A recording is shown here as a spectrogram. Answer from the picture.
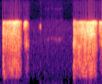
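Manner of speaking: soft, voiceless hiss for attention; imitated hushed beckoning; furtive psst. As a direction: secretly get his attention. Star secretly beckoning from round corner.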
